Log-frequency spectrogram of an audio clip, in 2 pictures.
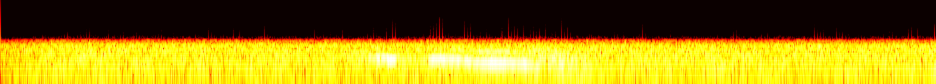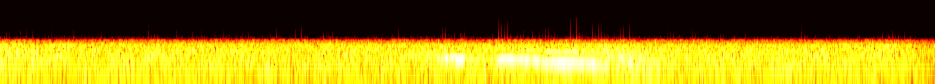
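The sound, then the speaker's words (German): A deep, muffled underwater rumble of small icebergs breaking apart, recorded by NOAA microphones placed in the ocean, with two eerie descending groans about ten seconds apart rising over a steady low drone. No voices. “Aber dann, es sind ja Wissenschaftler, haben sie herausgefunden, dass das Geräusche waren von brechenden Eisbergen.”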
